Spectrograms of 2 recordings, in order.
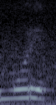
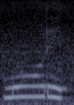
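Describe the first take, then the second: First: The word ends with a t sound. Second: The word ends with a d sound. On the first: The speaker calls it wrong. "sedangkan lafal tidak bakunya yaitu murid" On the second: The speaker calls it right. "Lafal bakunya yaitu murid"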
